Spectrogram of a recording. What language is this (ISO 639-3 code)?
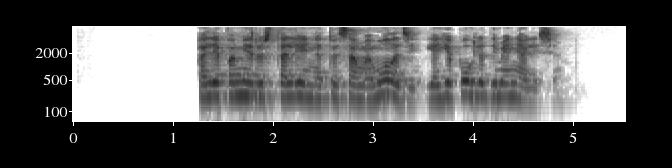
bel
